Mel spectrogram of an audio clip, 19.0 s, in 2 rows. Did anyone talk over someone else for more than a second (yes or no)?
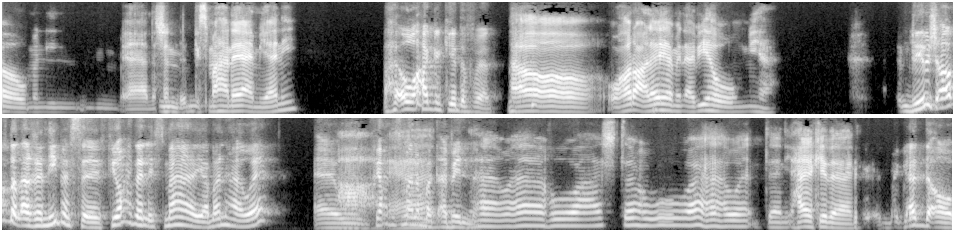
yes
